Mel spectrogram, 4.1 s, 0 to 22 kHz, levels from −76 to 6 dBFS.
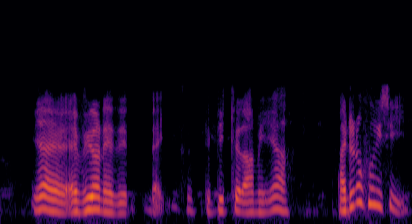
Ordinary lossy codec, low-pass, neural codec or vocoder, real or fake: Opus, 16 kbps; 5.4 kHz; none; real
